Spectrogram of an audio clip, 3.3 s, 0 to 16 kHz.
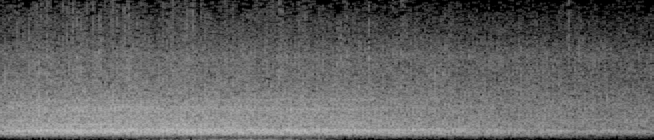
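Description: A crowd of 1,500 in Saratoga Springs claps steadily to welcome Neil Gaiman to The Book Show, a dense, continuous wash of applause that stays loud throughout and eases off slightly toward the end. No one speaks over it.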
